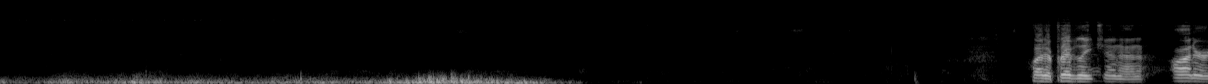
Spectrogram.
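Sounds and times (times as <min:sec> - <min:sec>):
wind buffeting microphone: 0:00.0 - 0:05.8.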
